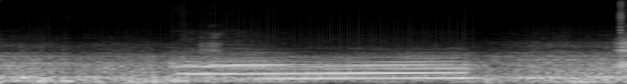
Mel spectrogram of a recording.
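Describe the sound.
A car engine drones steadily while the car is driven. Through the middle, a tonal whine creeps slowly upward in pitch over a constant rumble.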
